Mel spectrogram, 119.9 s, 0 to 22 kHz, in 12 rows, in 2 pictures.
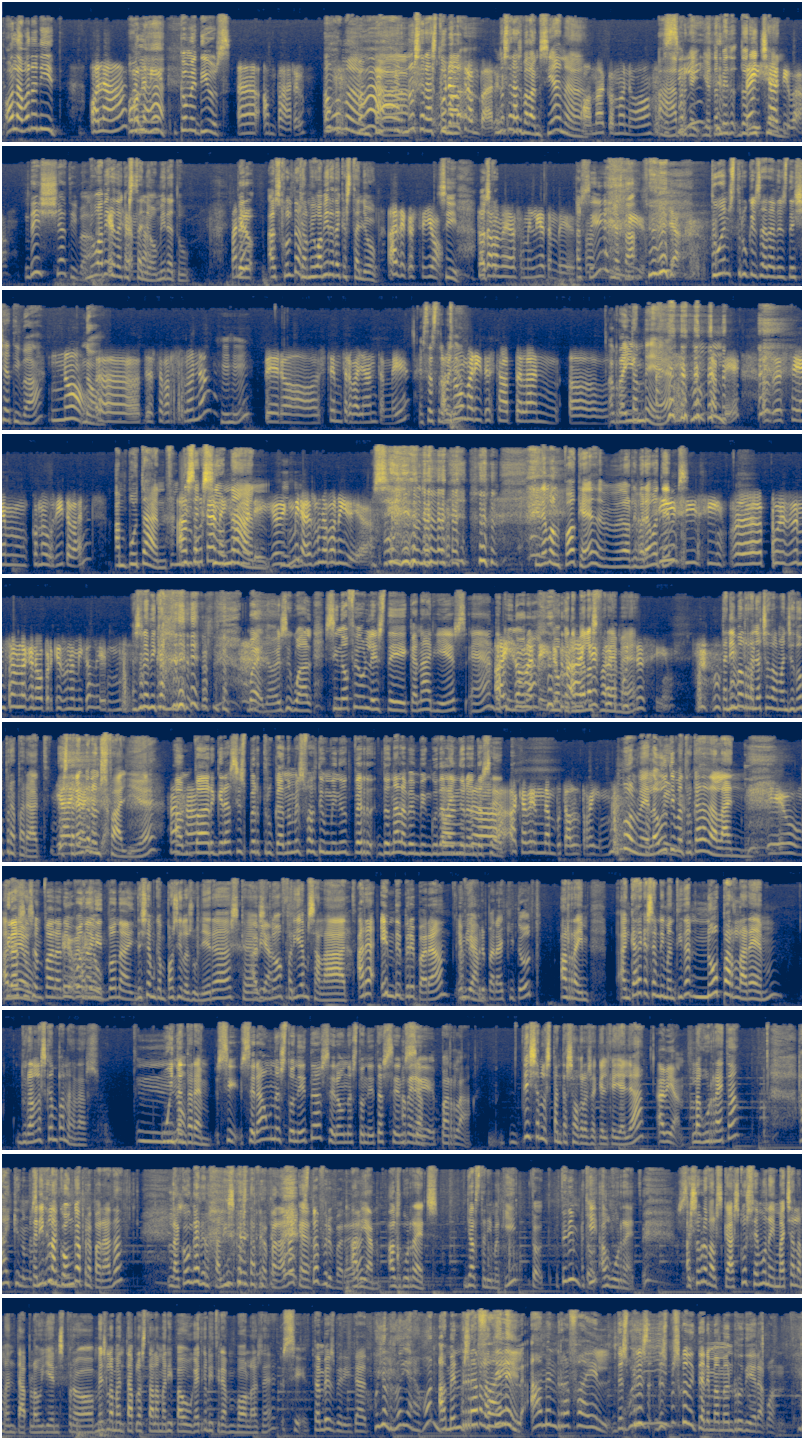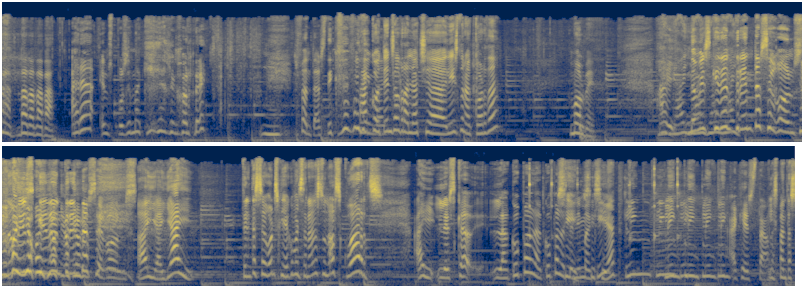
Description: Participació telefònica d'una oient, preparatius,campanades de l'any 1997 i primera trucada des del barri de Sants
Entreteniment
